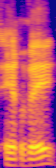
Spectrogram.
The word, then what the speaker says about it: Hervé: Now, just for you, in French, RV coefficient is pronounced Hervé, so that means you know why I love that coefficient.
